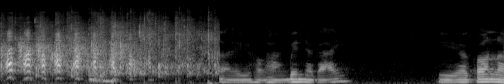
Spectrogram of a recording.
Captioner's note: applause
